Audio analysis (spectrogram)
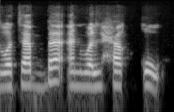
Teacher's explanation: The first ba, which is in tabba, you have ba shadda, which is ba sukun plus ba fatha. So the first ba you will pronounce with sukun, and the second one you have to give a qalqala.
